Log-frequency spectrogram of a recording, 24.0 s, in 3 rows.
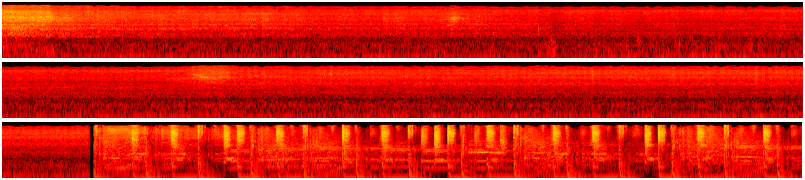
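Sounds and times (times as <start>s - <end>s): wind noise: 0.0s - 9.0s
passenger train rumbling past: 0.0s - 20.0s
music: 17.0s - 24.0s.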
